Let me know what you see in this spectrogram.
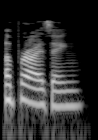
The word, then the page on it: apprising: British English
